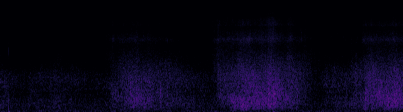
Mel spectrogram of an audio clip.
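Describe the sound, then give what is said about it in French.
Ocean waves wash in and recede on a beach in broad, repeating surges, each swell building into a hissing rush before easing back, with a steady windy wash underneath and no voices. “Vous mettez des images sur ces différents sons, sur le son de l'eau, peut-être même des sensations.”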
